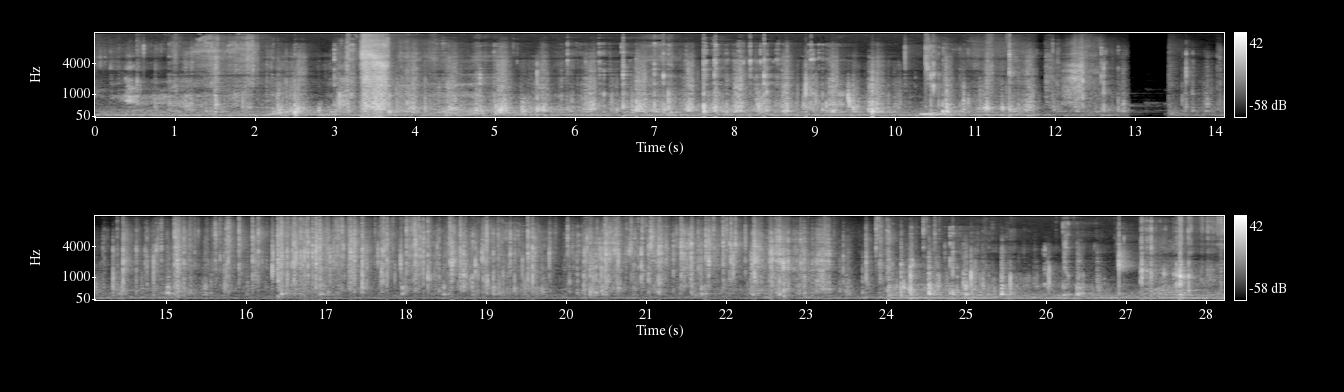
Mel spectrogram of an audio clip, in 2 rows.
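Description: Close-miked eating: chewing and crunching a macaron, then, after a short break about 13 seconds in, crunching into the wafer and chocolate of a chocolate cone, with fast crisp crackles throughout.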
